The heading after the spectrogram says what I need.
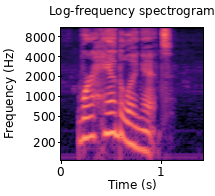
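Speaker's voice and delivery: curt, irritated snap. Reading a story where Lisa cuts off the doctor: snapping at someone. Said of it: "Lisa snapped at him".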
